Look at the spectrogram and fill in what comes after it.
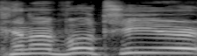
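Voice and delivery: put-on Eastern European accent, slow, careful and halting. Retelling what a voter at the polling place said: imitating an Eastern European accent. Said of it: "an Eastern European accent".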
